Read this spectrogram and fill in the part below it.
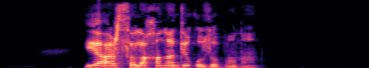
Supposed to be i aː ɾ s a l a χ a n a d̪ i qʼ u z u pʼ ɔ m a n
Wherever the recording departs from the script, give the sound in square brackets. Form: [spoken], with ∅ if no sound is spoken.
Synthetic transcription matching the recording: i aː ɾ s a l a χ a n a d̪ i qʼ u z [ɔ] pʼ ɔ [n] a n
